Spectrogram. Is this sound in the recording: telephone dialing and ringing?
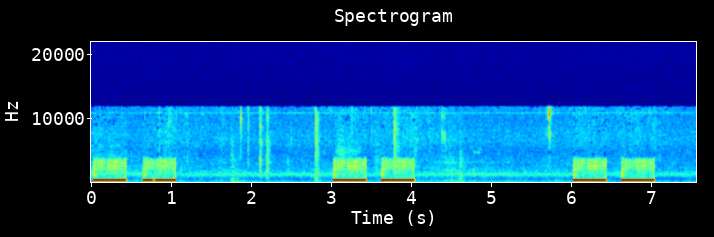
yes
